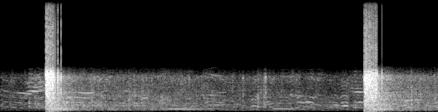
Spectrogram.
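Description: Aerial firework shells bursting, two sharp loud bangs about three seconds apart, each followed by a short echo.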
